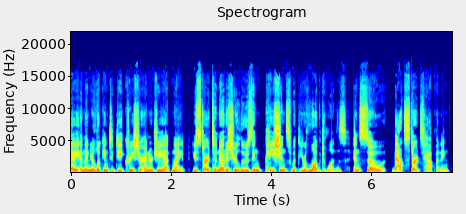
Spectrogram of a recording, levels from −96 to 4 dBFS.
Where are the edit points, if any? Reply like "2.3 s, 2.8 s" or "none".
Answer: 2.3 s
